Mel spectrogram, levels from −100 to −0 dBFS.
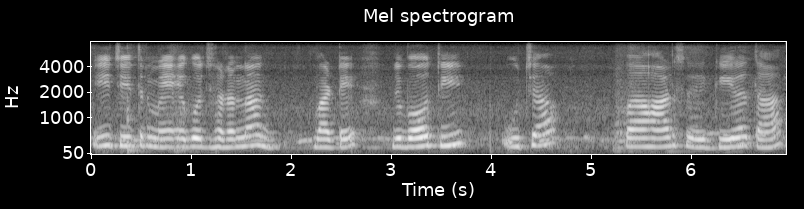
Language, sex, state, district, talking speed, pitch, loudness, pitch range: Bhojpuri, female, Bihar, East Champaran, 120 wpm, 230 Hz, -16 LUFS, 220-255 Hz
